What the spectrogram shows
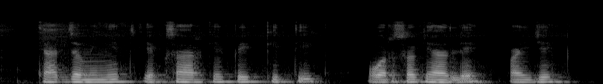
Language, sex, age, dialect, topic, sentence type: Marathi, male, 18-24, Varhadi, agriculture, question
